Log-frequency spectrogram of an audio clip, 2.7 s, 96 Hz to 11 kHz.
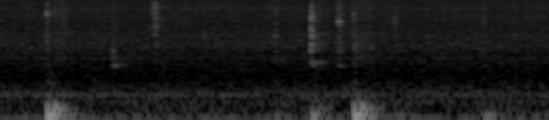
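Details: HP 400E AC RMS voltmeter (1969), after cutting out crusty connectors and resoldering them: four short crisp irregular relay clicks while turning between the 1 and 3 volt ranges; the relay now energizes, with no sticking or chattering, normal switching.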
